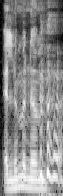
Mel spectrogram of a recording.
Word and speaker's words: aluminum: aluminium I guess yeah but that's not how you say it but that's fine yeah it's the British way I know aluminum aluminum bashes so um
